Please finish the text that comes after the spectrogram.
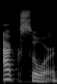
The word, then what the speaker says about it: Axor: And again, how do you pronounce this brand? Axor.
